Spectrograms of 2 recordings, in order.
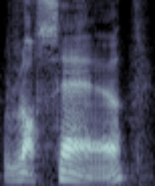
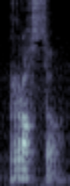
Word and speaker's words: Rosso: It's a maxi show, so that means it's in Shinjuku Gyoenmae at the aforementioned venue, Rosser, which is how I say it. But it's pronounced Rosso.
